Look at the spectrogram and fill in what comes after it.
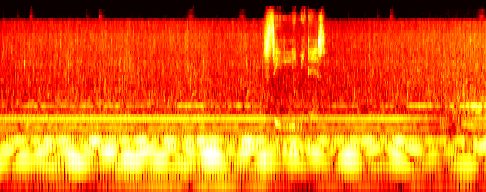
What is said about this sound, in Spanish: Ahora enfoca tu mirada en el agua de la fuente.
